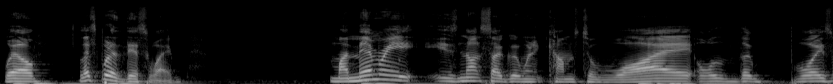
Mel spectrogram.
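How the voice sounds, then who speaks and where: A man's voice: mid-range voice, clean tone. A man co-hosting a casual nostalgic chat, rambling and full of fillers, recorded in a library. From Tasmania, Australia. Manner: warm-hearted, rambling with fillers and restarts. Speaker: podcast co-host. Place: public library.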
